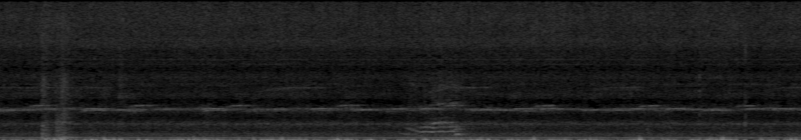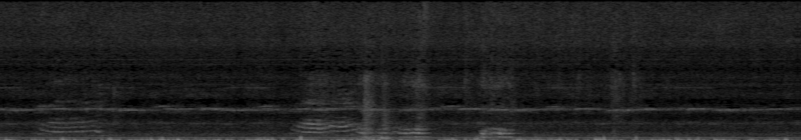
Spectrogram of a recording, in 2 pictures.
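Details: Domestic cat at night giving several short, faint, wavering meows with bending pitch, spaced irregularly across the recording, over a steady electrical hum and a constant high tone.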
